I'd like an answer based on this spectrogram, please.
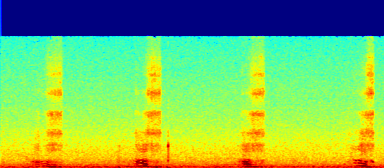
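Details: Pet rabbit snoring while sleeping with open eyes, a "pu-pu, bu-bu" sound: four airy snorts with squeaky downward-gliding whistles, arriving about every one and a half seconds in a quiet room with faint background hum.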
